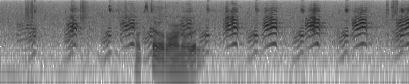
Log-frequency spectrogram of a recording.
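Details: Paradise shelduck in New Plymouth, New Zealand, possibly as birds take flight, giving a long series of harsh honking calls about once a second, with a deeper drawn-out nasal call in the middle.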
